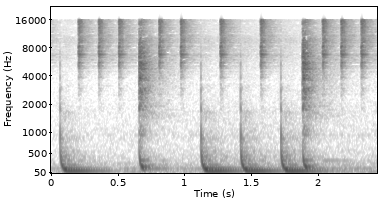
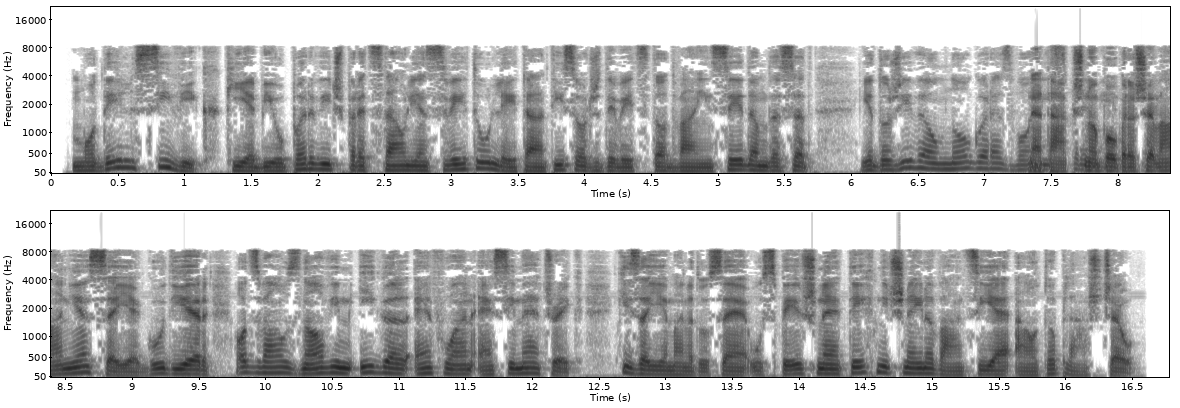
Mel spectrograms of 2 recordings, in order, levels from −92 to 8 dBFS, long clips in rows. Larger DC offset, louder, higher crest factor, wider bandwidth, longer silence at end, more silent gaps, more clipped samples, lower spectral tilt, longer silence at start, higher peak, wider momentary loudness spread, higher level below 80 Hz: neither; second, -27 LUFS vs -15 LUFS; first, 22 dB vs 16 dB; first, 17.5 kHz vs 9 kHz; second, 0 s vs 0.25 s; neither; neither; second, -2.5 dB/octave vs -4 dB/octave; second, 0 s vs 0.15 s; second, -8 dBFS vs 0 dBFS; second, 4 LU vs 7 LU; second, -48 dBFS vs -36 dBFS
